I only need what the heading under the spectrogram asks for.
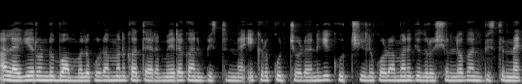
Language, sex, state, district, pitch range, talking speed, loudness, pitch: Telugu, female, Andhra Pradesh, Guntur, 180-190 Hz, 195 wpm, -16 LUFS, 185 Hz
